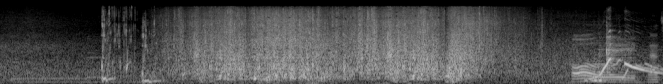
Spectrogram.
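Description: A fish thrashes and splashes loudly in the water.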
